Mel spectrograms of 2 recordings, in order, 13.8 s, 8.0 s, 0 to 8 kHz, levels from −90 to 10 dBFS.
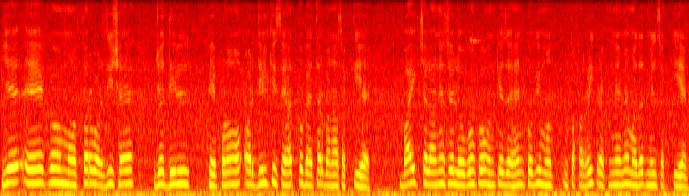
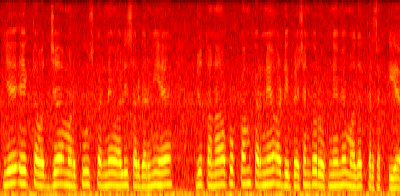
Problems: constant background noise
